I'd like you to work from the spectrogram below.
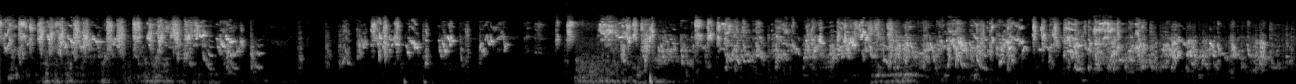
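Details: Budgies chirping and squawking in fast, uneven runs of scratchy high notes, with a quieter stretch early on before dense chatter returns.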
